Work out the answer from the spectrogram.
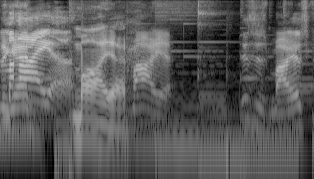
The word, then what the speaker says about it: Maya: What's the pronunciation again? Maya.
